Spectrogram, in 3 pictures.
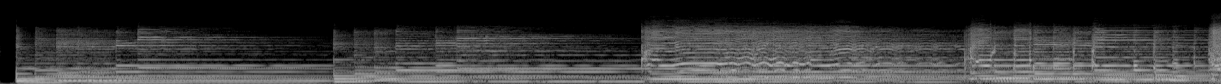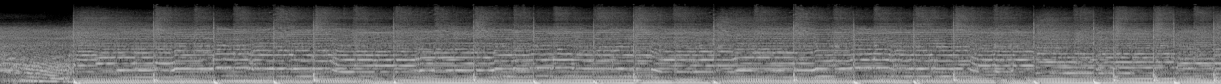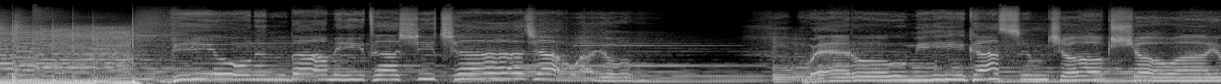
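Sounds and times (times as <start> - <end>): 
rock ballad: 0.2 - 36.6.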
